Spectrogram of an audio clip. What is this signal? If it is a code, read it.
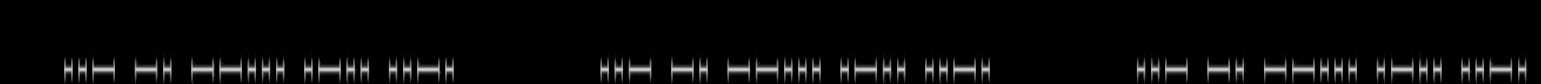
Morse code, heard as a keyed tone, about 17 wpm, 700 Hz. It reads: UN7LF UN7LF UN7LF
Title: DXCC-100 Call Signs - 5 Characters - Repeated 3x - 17wpm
